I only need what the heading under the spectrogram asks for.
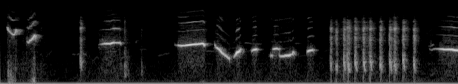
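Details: White-rumped shama song meant to restart a silent bird's singing: high swooping notes, clear whistles and V-shaped slurred phrases, then a fast harsh rattling burst and a final whistle.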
